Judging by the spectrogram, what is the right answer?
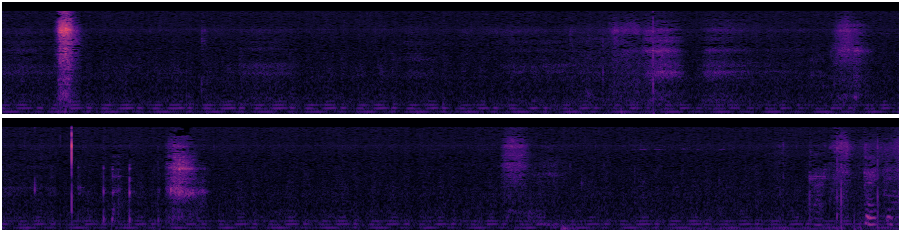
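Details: Cat with a sneezing fit, thought to have food stuck up her nose, which she eventually clears: several small, quiet sneezes and snorts over a few seconds with a steady room hum; repeated sneezing.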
